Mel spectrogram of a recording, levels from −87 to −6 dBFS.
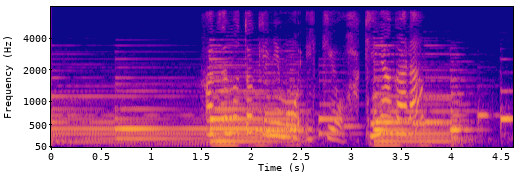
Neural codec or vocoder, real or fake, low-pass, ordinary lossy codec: none; real; 7.2 kHz; Opus, 32 kbps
